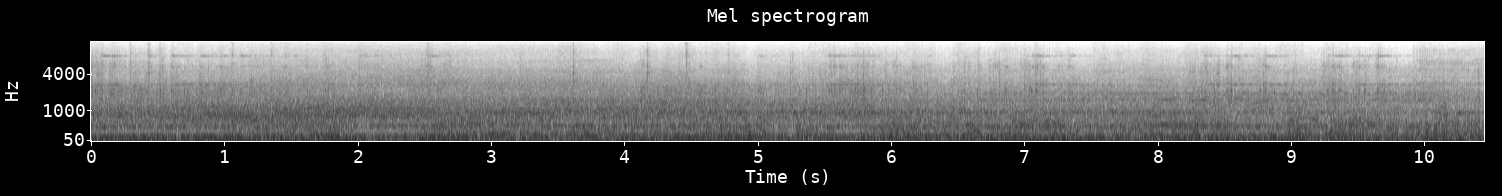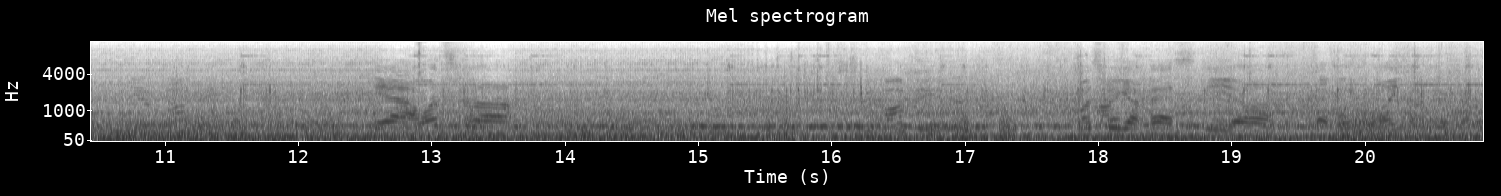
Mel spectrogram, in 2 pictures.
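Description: Tyres roll steadily on a paved road.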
